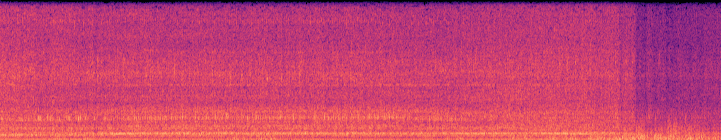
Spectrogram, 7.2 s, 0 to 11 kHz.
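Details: 2000 Hyundai Coupe 2.0 at steady idle: constant mid-pitched tone over the engine note; strange abnormal engine noise, cause not pinned down.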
